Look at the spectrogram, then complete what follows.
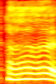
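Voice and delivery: high, loud drawn-out "aah"; mock freak-out "aah". Stoned kid lying in bed, loud high mock freak-out. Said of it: "like, he was freaking out".

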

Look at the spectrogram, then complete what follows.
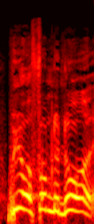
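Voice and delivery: high, slow, loud fake northern English accent; mock northern accent. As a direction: overblown northern accent, drawn out. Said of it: "I sound like a fucking idiot".

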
